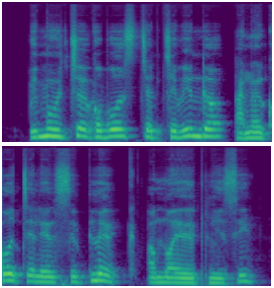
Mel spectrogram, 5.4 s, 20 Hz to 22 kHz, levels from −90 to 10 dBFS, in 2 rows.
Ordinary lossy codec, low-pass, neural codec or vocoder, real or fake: none; none; codec, 44.1 kHz, 2.6 kbps, SNAC; fake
